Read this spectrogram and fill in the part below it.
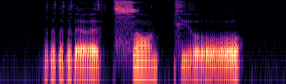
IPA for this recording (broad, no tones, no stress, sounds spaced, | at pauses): r ə̰ t͡s ɔ kʲ o̰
